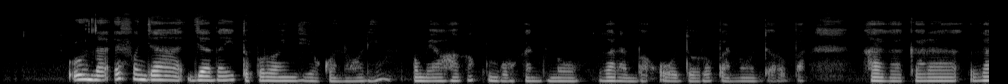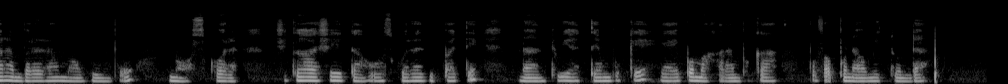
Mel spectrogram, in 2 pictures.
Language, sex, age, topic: Oshiwambo, female, 25-35, agriculture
